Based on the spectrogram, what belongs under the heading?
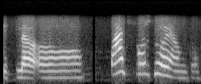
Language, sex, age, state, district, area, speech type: Gujarati, female, 30-45, Gujarat, Morbi, rural, conversation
